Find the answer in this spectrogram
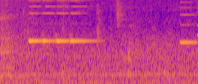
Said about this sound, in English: And there goes my timer.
